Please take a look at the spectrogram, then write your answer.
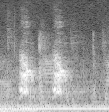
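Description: A dog, Amasawa's puppy in the Lost Judgment video game, gives two quick, close yips about a third of a second apart over a steady low game hum.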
